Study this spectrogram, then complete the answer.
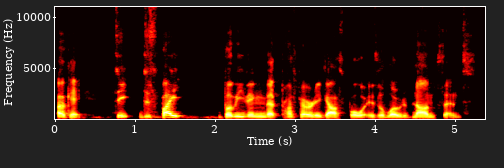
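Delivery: ordinary talk, nothing marked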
